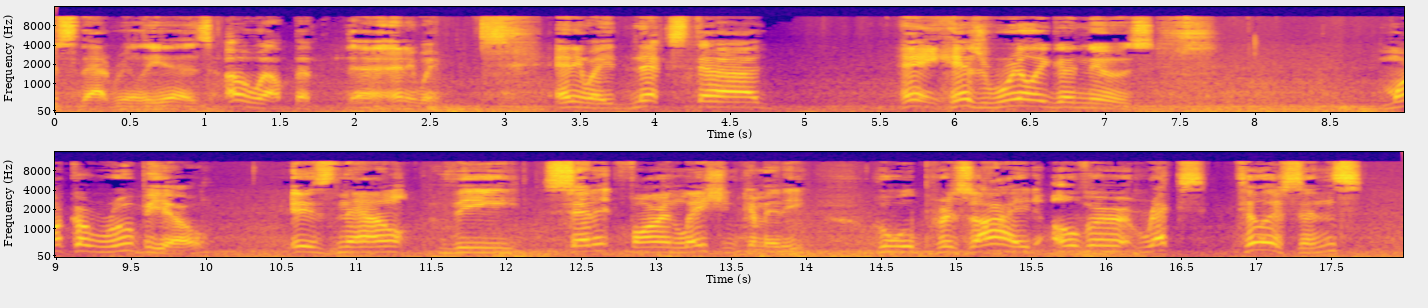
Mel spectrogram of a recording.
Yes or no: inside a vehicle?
yes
